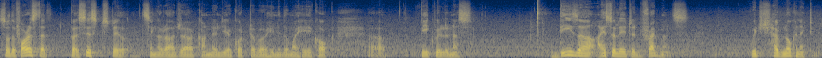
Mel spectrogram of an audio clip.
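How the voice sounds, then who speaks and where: Long, frequent pauses break up a man's moderate-paced speech, heard over noticeable background noise. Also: medium pitch for a man, ordinary pitch variation. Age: 60s. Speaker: scientist. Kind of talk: interview. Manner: measured, explanatory.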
